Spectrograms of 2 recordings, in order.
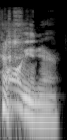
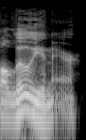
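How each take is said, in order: First: The word has no extra 'lil' syllable. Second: The word has an extra 'lil' syllable. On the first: The speaker calls it right. "So it's Balionaire" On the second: The speaker calls it wrong. "I keep on saying Balillionaire, but that's not how it's spelled"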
